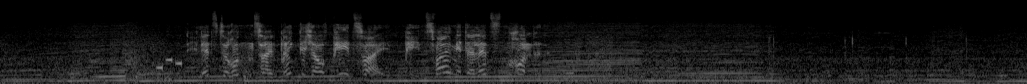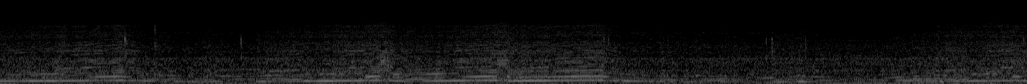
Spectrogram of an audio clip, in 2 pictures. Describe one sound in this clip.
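A racing car engine whines at high pitch, rising and dropping as the gears shift.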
